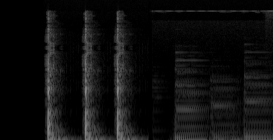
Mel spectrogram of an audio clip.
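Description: Three quick knocks in a row, then music starts with a low bass line.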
